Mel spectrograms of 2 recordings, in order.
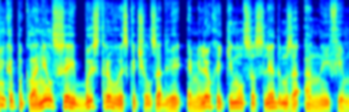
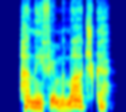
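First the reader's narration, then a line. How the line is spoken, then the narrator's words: Whispering. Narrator (Russian): зашептал он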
